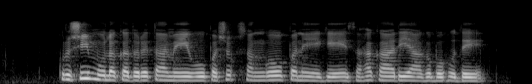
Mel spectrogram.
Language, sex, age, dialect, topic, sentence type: Kannada, female, 46-50, Mysore Kannada, agriculture, question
